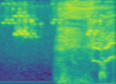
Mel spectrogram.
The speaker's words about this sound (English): No, you should hit the crickets. A little bit of crickets. Yeah. They should have their own little crickets.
